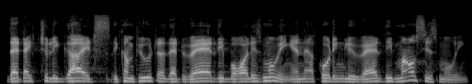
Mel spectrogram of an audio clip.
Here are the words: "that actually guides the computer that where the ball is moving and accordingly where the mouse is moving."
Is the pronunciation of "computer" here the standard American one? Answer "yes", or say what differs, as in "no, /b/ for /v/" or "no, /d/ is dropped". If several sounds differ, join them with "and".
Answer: yes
